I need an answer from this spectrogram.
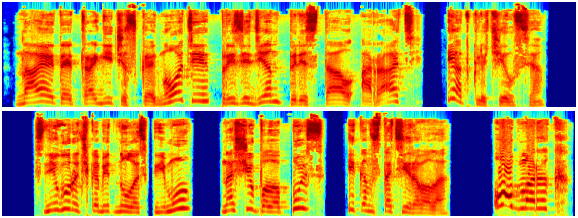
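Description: Woman, audiobook narrator, lively comic storytelling, bright voice, dry close recording. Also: fairly low pitch, no echo. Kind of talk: expressive audiobook reading.

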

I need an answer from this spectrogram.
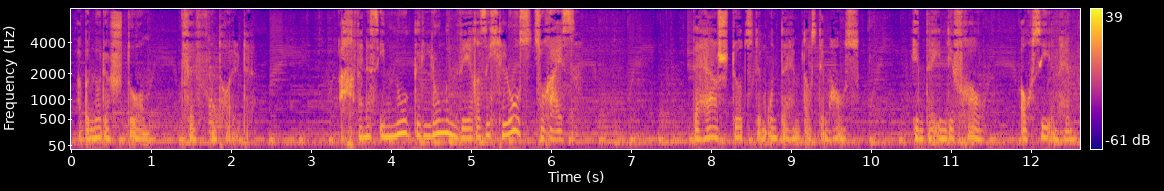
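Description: Low, gravelly woman narrating. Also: over music. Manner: measured, dramatic storytelling. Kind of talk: scripted literary narration.

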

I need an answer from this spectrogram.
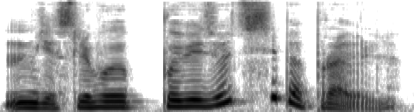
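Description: In an audiobook, a woman voices a sly, ceremonious old man on the phone, a blackmailer who is courteous on the surface but menacing underneath. Her voice is dark and husky, its pitch swooping wildly up and down, at a slightly fast pace. The reading is heavily acted and smoothly menacing, recorded in clean studio quality with no room sound.

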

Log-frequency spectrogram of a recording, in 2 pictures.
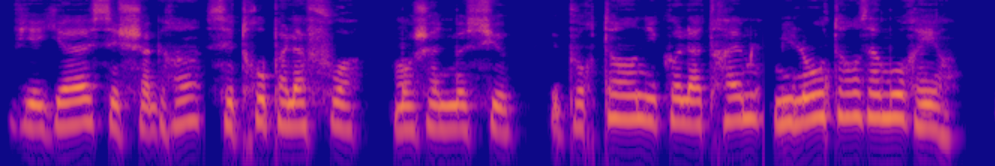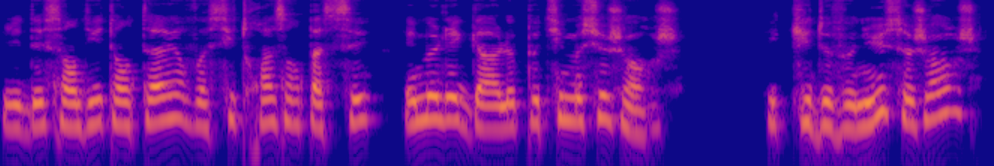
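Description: A woman's voice: mid-range voice, warm tone, close to an everyday voice. A woman reading the part of an old, devoted male valet from Brittany in an audiobook, earnest and loyal in manner.

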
